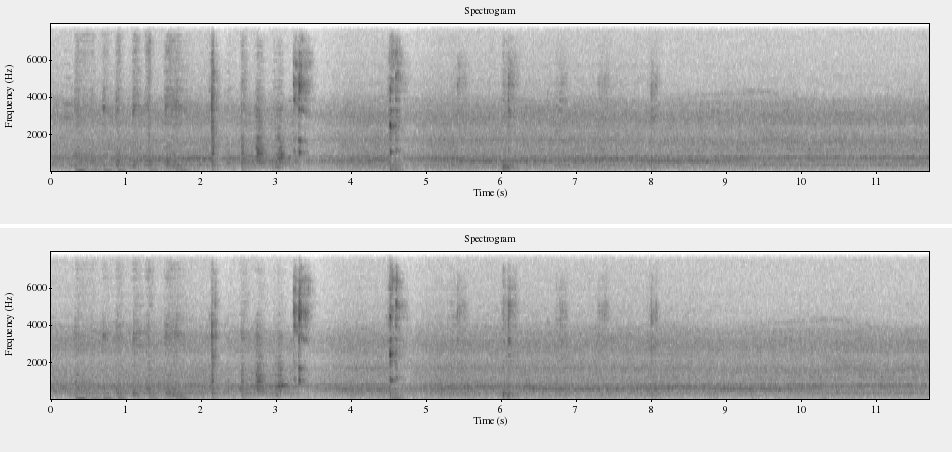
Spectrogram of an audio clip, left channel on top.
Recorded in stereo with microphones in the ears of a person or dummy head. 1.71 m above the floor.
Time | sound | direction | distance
0.3 | chopping | 15° left (ahead or behind) | 1.5 m
3.2 | chewing | 10° right (ahead or behind) | 3 m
